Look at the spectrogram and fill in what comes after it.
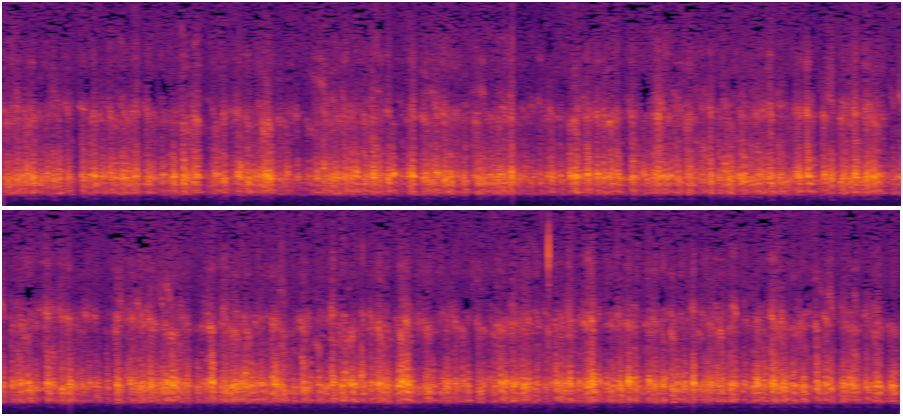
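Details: Hundreds of wood frogs mating at a woodland pond in Enosburgh in spring, later leaving egg rafts; thick, even chorus of grating, quacking croaks from countless frogs, no gaps.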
